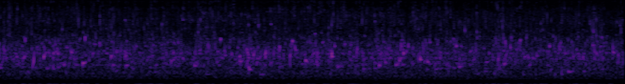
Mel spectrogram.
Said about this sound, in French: L'eau coule sur les pierres, formant ici et là de petites cascades blanches qui emportent les feuilles et les branchages sur leur chemin.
